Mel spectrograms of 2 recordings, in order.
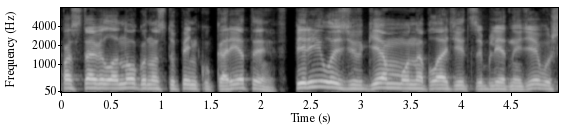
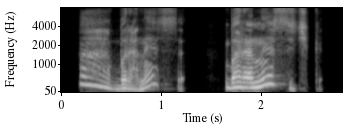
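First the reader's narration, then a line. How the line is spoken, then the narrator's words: Hissing. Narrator (Russian): прошипела она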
